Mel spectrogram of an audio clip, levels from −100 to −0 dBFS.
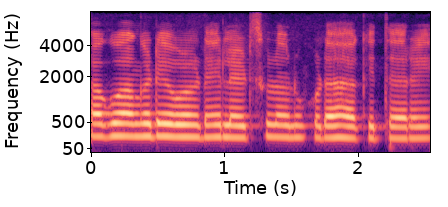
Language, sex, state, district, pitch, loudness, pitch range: Kannada, female, Karnataka, Bidar, 220 Hz, -14 LUFS, 210-230 Hz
